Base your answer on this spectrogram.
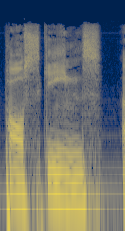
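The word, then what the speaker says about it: Paul Skenes: And Wes and I were going over some of the stats for their pitcher, Paul Skeens. I hope I didn't mispronounce that. – That's correct.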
